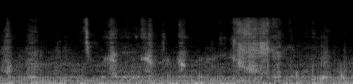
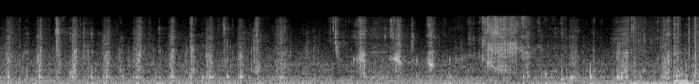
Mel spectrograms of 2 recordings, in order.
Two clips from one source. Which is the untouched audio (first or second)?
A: second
